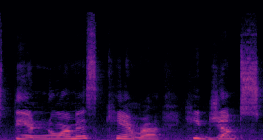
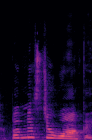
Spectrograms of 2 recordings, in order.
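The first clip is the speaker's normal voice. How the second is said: put-on high, loud boyish shout; 10 semitones higher, 7 dB louder, faster than usual. A narrator's reading. Boy shouting at the candy maker, a loud high call. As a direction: call out to grab Wonka's attention. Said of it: "he shouted".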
